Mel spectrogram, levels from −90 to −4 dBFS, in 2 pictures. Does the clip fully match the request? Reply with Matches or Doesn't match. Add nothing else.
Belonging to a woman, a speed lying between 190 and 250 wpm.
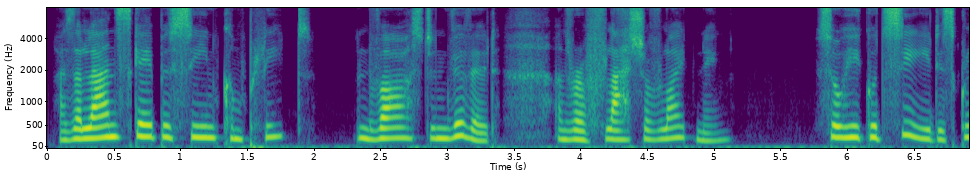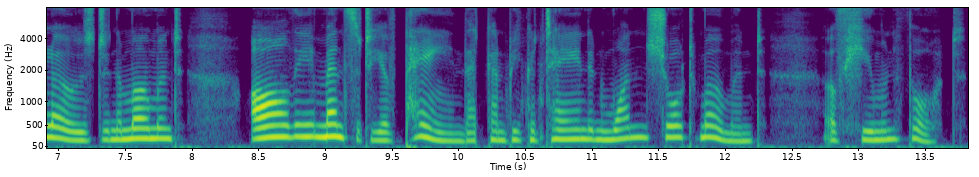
Doesn't match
